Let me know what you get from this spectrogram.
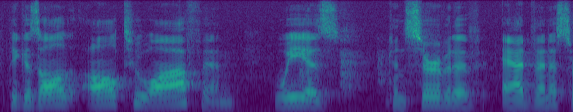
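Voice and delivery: usual speaking voice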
